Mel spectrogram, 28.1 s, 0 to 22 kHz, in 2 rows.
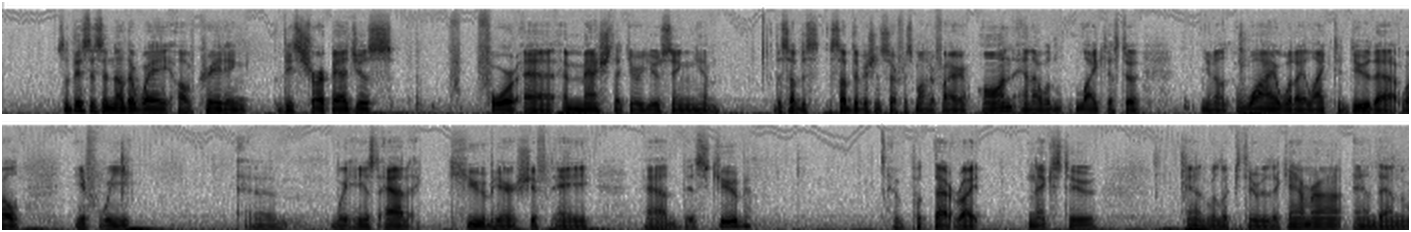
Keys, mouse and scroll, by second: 0.1 click, 1.0 click, 1.2 click, 1.3-2.9 middle drag, 10.7 middle click, 12.4-15.4 middle drag, 15.2 KP_7, 19.4 shift+a, 22.3-24.2 drag, 25.8 KP_0.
